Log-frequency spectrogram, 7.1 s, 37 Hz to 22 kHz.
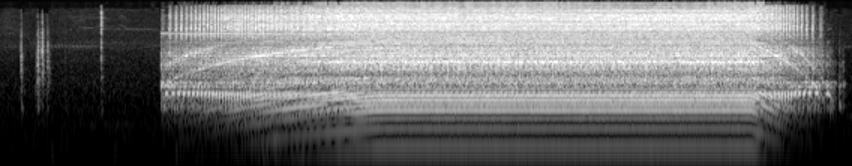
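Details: DeWalt 20V MAX DCC020IB cordless inflator set to 86 psi: the motor spins up over about two seconds to a steady high buzz, holds evenly, then winds down. Running normally at full speed.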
